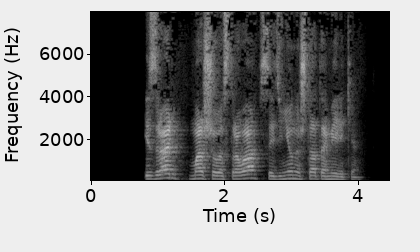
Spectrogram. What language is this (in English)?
Russian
